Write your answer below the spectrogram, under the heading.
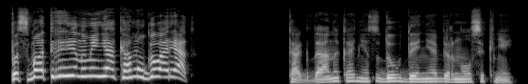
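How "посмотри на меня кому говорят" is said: very high, insistent order; commanding demand. A narrator's reading. Ali demanding Danny's attention, commanding shout. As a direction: order him sharply as a commander. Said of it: "потребовала она".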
